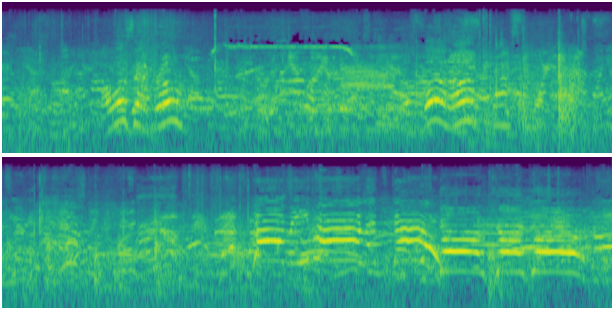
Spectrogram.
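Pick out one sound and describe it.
Spectators nearby shout and cheer loudly outdoors.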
